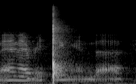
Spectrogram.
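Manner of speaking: usual speaking voice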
